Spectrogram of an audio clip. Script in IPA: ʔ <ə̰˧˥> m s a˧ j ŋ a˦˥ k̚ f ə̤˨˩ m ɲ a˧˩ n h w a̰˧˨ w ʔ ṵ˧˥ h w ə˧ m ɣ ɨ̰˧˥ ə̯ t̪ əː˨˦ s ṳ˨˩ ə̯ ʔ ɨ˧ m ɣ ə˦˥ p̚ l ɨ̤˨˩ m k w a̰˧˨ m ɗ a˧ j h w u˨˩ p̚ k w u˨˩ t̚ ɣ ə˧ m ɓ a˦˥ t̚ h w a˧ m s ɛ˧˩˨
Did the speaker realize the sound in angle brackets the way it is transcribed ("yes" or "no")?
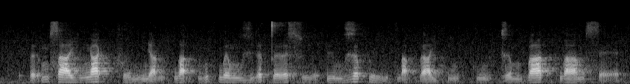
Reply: yes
